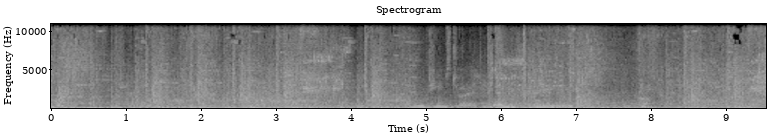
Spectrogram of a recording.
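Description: Game spells and attacks crackle and burst in quick succession.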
